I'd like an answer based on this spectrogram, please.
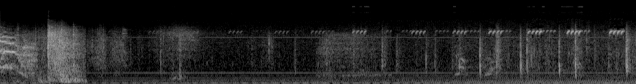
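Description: Hurried footsteps and knocks, with a loud sudden sound falling in pitch just after the start. Crickets chirp in a steady high pulse, about three to four chirps a second, from about two seconds in.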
